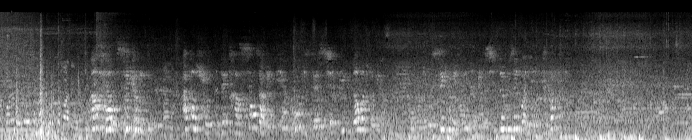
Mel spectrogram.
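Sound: train station platform ambience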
